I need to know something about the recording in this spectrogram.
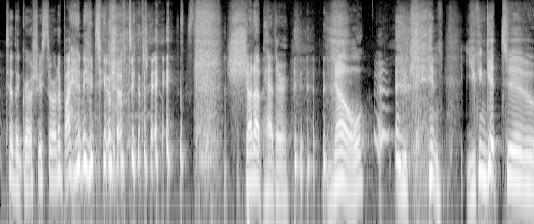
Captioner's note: laughs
